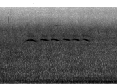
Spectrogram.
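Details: Oriental white-eye, pleci dakun, giving canary-shot (tembakan kenari) phrasing: six short, level, pure whistles on one pitch, evenly spaced a little over two per second, over a soft steady low hum.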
